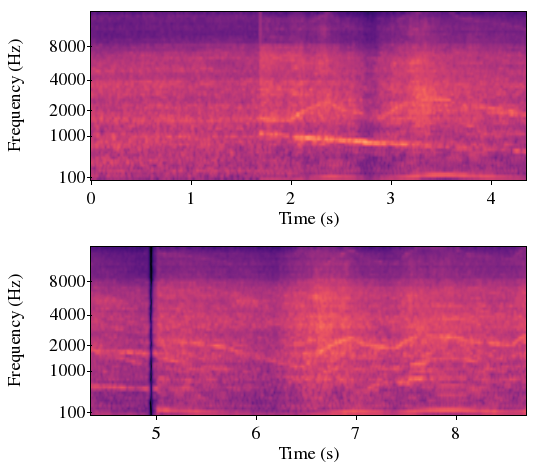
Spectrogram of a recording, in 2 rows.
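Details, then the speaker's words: Toyota Hilux diesel, 27,000 km, revving with a whistling whine rising and falling with engine speed, mechanic suspects turbo; debris from the air filter box had entered the turbo. "Engine की side से यह अंदर भी आवाज़ ए रही है अगर आप सन रहे हैं जो की टर्बो से मुझे लग रही है की टर्बो की आवाज़ है"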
